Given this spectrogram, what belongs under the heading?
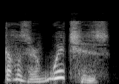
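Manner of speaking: put-on high, slow awed boy; a boy struck with wonder; stunned. A narrator's reading.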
